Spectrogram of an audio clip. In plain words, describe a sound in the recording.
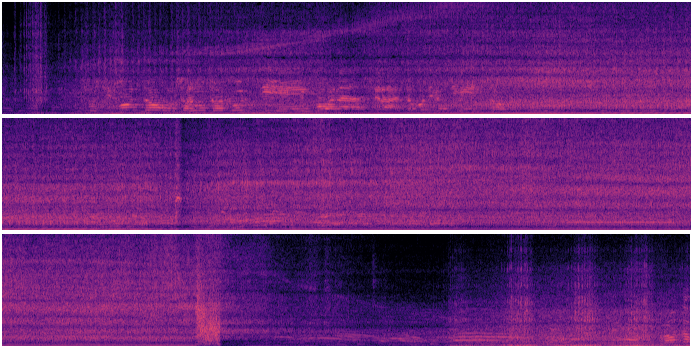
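A tractor engine roars loudly and steadily, dropping in pitch partway through.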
